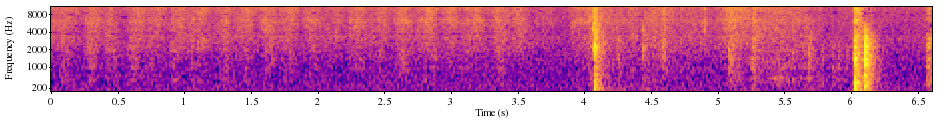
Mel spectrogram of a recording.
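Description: Faint rubbing of bread dough being rolled between the hands, then two soft thumps about two seconds apart as dough balls are set down and pressed onto a flour-dusted cloth, the second thump the louder.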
